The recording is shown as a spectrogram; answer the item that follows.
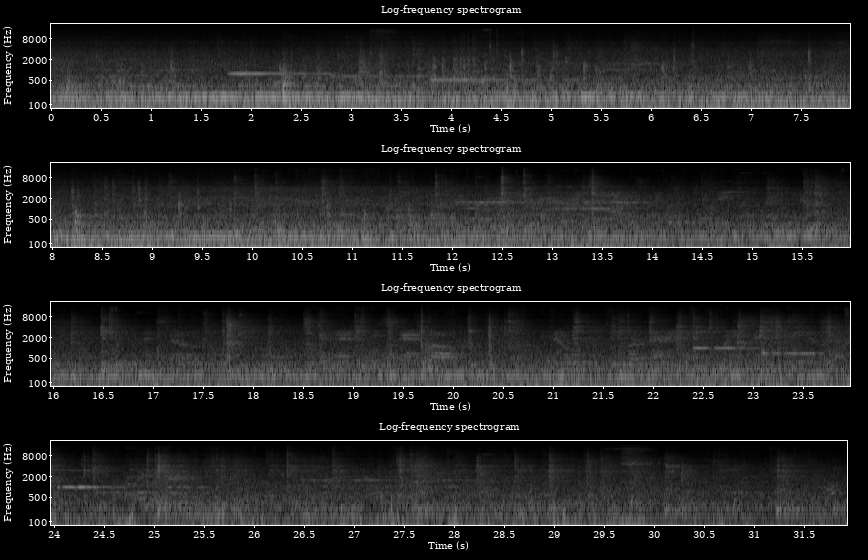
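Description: Toronto subway station sound: a steady low rumble from a train in the station that fades away over the first half, then footsteps, clicks and background voices of passengers moving through the station.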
